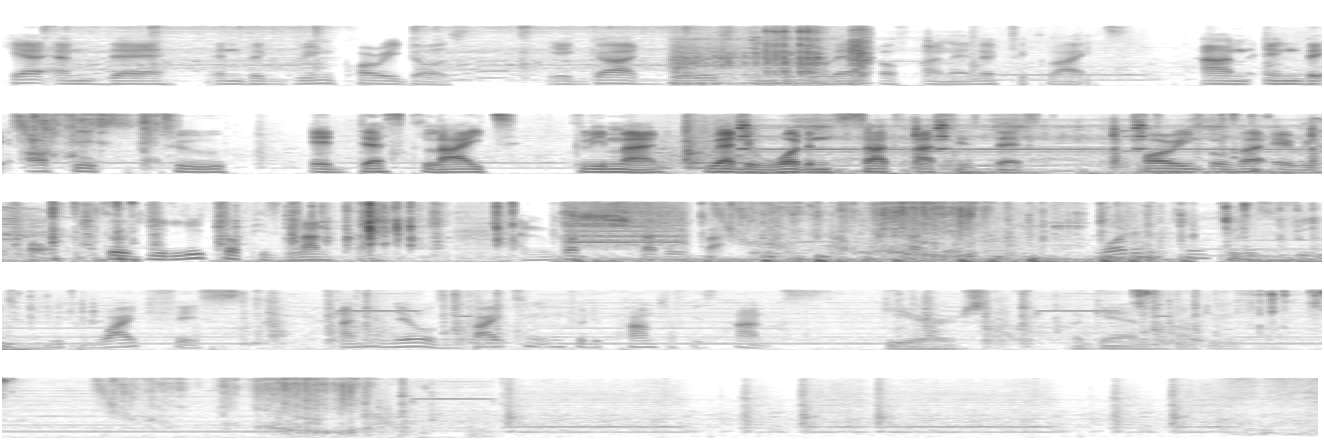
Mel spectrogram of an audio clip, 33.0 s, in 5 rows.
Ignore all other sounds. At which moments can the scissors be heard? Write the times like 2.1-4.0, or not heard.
3.3-4.3, 17.6-18.6, 25.4-26.6.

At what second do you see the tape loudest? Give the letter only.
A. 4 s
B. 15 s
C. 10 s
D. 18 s
D.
